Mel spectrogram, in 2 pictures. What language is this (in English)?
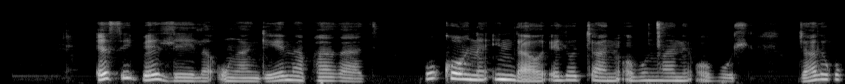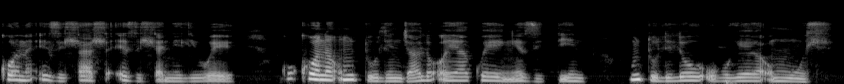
North Ndebele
